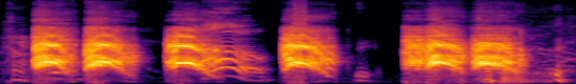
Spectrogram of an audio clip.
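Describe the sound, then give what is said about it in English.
A person imitates a crow's caw with harsh, nasal calls in short bursts: a pair, a single, another single, then a final pair, loud with brief pauses between. “Crows already know to hear. Yeah, they do. They're coming.”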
